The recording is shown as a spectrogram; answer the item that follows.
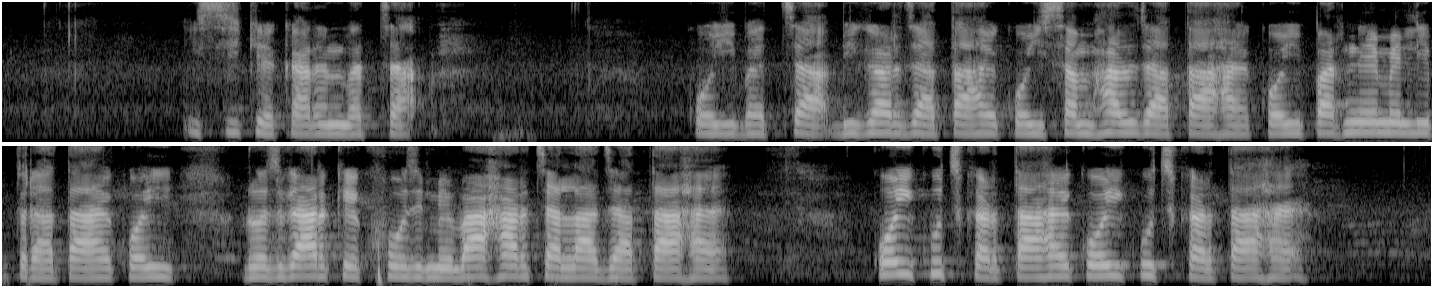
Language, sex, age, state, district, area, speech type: Hindi, female, 60+, Bihar, Begusarai, rural, spontaneous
